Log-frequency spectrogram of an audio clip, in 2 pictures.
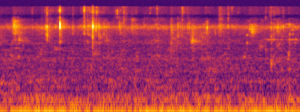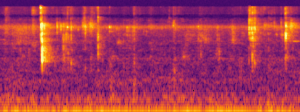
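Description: Faint wet mouth sounds of a person chewing a spoonful of lamb soup, with scattered soft smacking clicks and one sharper click about four seconds in, over a steady low hum.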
